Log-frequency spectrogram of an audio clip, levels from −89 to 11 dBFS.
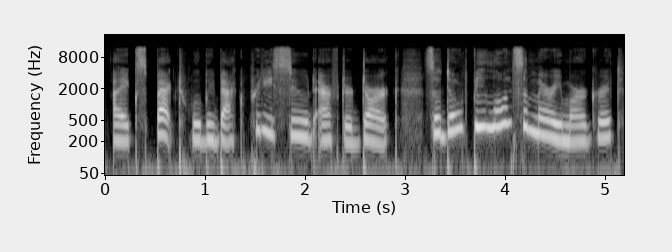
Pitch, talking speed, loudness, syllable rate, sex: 255 Hz, 175 wpm, -17 LUFS, 5.0 syllables/s, female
